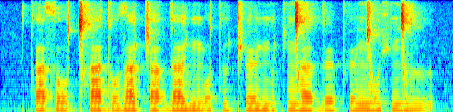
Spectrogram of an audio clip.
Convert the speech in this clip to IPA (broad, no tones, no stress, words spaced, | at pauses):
tʼɐθo ǀʰɐ doðɐ cɐɡɜʎ ŋotʼɯcʰø ɲɔcŋ͡ǀɜ ɡø pʰøŋ͡ǀoç ŋ͡ǀɯ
